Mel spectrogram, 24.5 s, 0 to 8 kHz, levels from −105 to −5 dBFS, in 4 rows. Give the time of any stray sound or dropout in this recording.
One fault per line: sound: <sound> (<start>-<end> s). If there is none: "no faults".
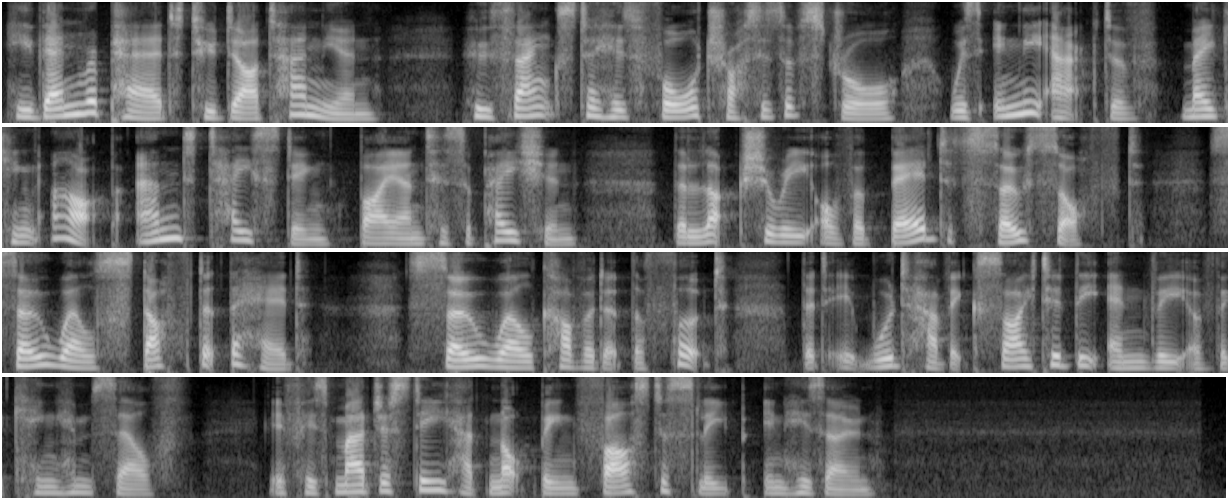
no faults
